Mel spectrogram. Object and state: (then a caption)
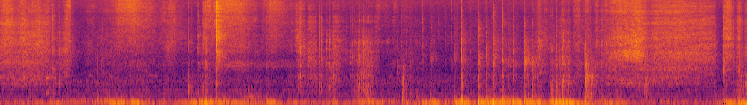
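Glossy paper book pages rubbed and turned. A flat palm and fingertips rub across the glossy paper pages of a large open art book, making soft swishing and scratchy friction over a low rumble. Sharp papery crackles and bright rustles follow as a page is lifted and turned.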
